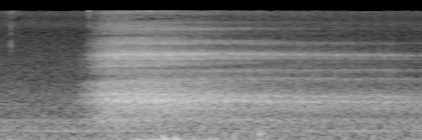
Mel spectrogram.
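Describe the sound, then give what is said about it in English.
A single deep, full breath drawn in and slowly released during a morning guided relaxation, soft and steady with no talk over it. “I invite you to take some nice, full, deep breaths.”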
